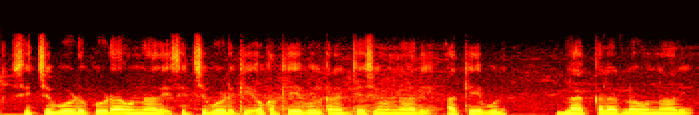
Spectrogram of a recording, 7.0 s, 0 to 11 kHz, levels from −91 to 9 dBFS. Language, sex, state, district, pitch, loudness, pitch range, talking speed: Telugu, male, Telangana, Mahabubabad, 140 Hz, -14 LUFS, 140-145 Hz, 155 wpm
